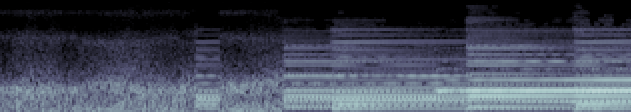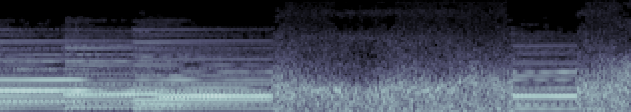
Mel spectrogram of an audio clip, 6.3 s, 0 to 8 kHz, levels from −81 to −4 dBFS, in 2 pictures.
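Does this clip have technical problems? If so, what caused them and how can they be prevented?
Yes. The music gives way to steady, even noise at 0.0–0.98, 1.10–1.42, 4.52–5.72 and 6.04–6.31 s, likely sound dropped by the voice detector, which treated the music as background and substituted comfort noise. Unlike packet-loss gaps, these stretches have no stutter or smeared repeats, only a flat noise bed. Disabling voice activity detection or discontinuous transmission for music would prevent it.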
